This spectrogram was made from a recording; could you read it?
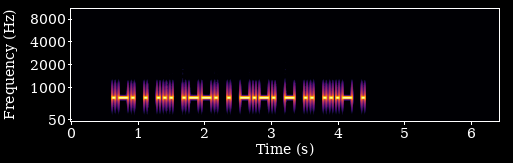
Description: Morse code, heard as a keyed tone, about 25 wpm, 700 Hz. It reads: RESPECTIVE
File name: 10 Letter Words - First 3 Letters Given - 25wpm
